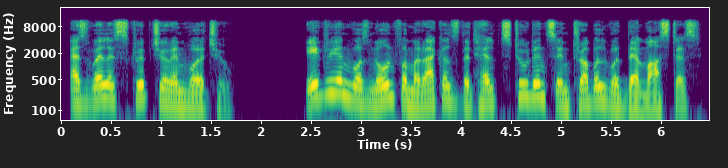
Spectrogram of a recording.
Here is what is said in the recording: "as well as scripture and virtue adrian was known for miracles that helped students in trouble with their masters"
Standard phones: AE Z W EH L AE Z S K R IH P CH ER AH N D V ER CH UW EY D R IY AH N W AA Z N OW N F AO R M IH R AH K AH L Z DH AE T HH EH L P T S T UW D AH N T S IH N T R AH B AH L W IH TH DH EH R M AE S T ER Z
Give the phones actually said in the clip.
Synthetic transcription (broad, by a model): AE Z W EH L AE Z S K R IH P CH ER AH N D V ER CH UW EY D R IY AH N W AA Z N OW N F AO R M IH R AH K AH L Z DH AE T HH EH L P T S T UW D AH N T S IH N T R AH B AH L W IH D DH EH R M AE S T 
